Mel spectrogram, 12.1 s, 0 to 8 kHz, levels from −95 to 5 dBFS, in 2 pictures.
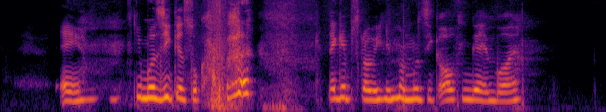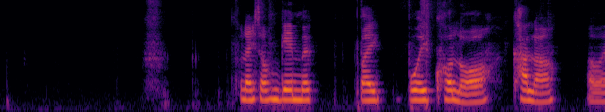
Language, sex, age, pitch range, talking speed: German, female, 10-29, 220-275 Hz, 125 wpm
